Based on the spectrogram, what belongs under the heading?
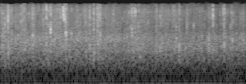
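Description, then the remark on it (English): An audience applauds steadily to give a warm welcome to guests present at the gathering, a dense wash of many hands clapping at an even, sustained level for the full two seconds, with no voices standing out. “Can we just give them a warm welcome?”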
